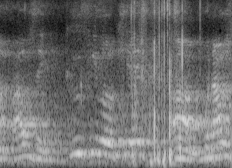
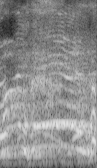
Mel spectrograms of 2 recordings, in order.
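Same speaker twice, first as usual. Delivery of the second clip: loud mock wail of my hand; spooky yell; 9 semitones higher, 6 dB louder than usual. Son scaring dad from back seat, loud mock wail. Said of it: "I scare him even more by going".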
